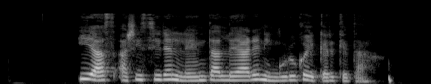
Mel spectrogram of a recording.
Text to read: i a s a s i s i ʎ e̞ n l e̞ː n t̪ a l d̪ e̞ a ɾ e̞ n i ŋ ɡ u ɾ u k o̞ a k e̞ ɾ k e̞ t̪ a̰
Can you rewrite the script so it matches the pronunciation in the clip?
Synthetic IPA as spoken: i a s a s i s i ɾ e̞ n l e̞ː n t̪ a l d̪ e̞ a ɾ e̞ n i ŋ ɡ u ɾ u k o̞ i k e̞ ɾ k e̞ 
